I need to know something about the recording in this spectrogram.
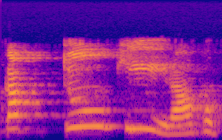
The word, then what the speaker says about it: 깍두기: 발음은 항상 깍두기라고 발음을 하는데 실제로는 깍두기라고 발음을 하는 게 제대로 된 발음이고요.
